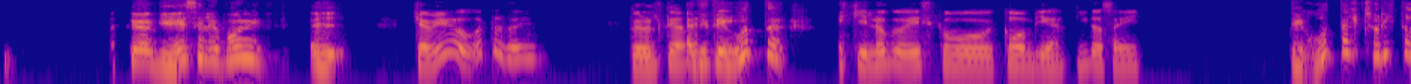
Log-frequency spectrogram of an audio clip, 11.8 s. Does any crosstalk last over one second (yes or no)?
no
